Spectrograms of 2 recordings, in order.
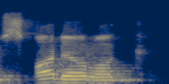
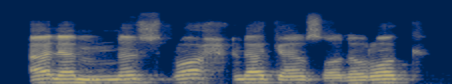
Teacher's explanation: صاد کو موٹا کر کے پڑھنا ہے اور صاد کو دال سے ملانا ہے۔ صاد را کو موٹا کر کے پڑھنا ہے اور کاف کو جو ہے وقف کی صورت میں ہم ساکن کر دیں گے۔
